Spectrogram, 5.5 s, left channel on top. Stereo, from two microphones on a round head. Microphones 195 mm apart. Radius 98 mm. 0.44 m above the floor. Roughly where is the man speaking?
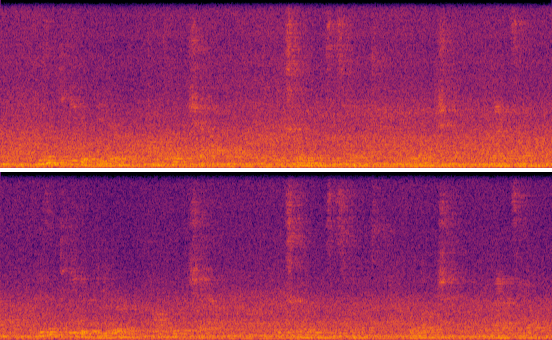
Left.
